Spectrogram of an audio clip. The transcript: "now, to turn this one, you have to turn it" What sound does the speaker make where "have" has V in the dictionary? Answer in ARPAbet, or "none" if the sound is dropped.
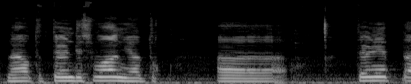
B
